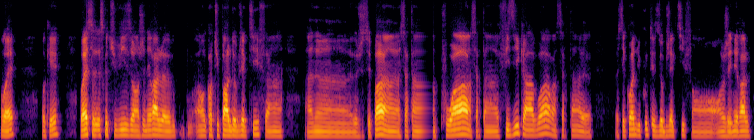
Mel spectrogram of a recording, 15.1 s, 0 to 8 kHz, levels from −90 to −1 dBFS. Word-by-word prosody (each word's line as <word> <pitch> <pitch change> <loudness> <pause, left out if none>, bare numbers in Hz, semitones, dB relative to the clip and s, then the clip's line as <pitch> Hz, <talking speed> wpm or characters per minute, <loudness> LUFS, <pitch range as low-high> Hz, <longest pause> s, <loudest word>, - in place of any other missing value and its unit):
Ouais, 105 +3 +2 0.5
OK. - - -6 0.6
Ouais, 115 +3 +9
c'est 120 -2 -2
est-ce 110 0 -5
que 125 - 0
tu 115 - -10
vises 115 0 -2
en 105 -1 +1
général, 105 -1 +2 0.3
en 105 - -7
en - - -4
quand 110 +1 -2
tu 115 - -8
parles 105 0 +6
d'objectifs, 110 +5 -3
un 95 -1 -5 0.4
un 95 +1 -5
a 100 - -2
un, 95 -1 -5
je 90 0 -16
sais 95 -1 -8
pas, 120 +4 +8
un 95 -2 -2
certain 100 0 -7 0.2
poids, 120 +3 +7
un - - -5
certain 100 -1 -7
physique 120 +10 -4
à 110 0 +4
avoir, 130 +5 0
un 110 - -6
certain, 105 -1 -9
heu 90 -1 -7 0.5
c'est - - -7
quoi, 120 -1 +2
du 110 -2 -5
coup, 120 - -6
tes 110 -3 -6
objectifs 105 +2 -5
en 95 - -9
en 90 +1 -6
général? 100 +1 0
105 Hz, 170 wpm, -20 LUFS, 95-115 Hz, 0.6 s, Ouais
